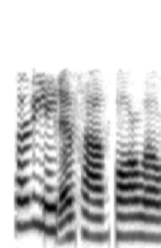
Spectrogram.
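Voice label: Dispatch 1, P25; WSO DISP 1; wake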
